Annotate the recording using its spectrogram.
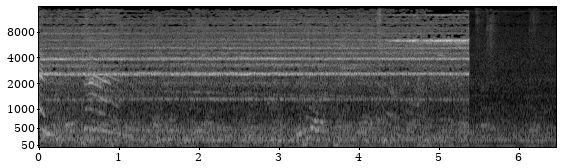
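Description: ICE high-speed train moving along the platform, its running noise carrying a steady high-pitched whine. The sound cuts off suddenly near the end.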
